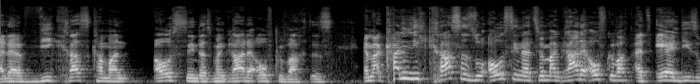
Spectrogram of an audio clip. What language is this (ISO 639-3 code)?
deu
